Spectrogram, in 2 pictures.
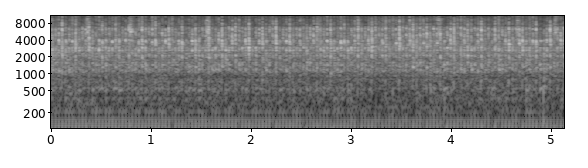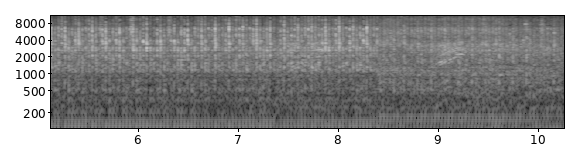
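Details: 1957 Case 310 Terratrac loader, not run in over 20 years, restarted after stalling: low, lumpy, floppy idle with uneven firing pulses around 220 per minute. Helpers suspect low fuel pressure or lack of hydraulic load; they call compression good and heavy.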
